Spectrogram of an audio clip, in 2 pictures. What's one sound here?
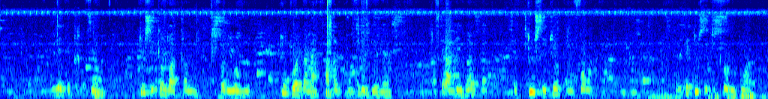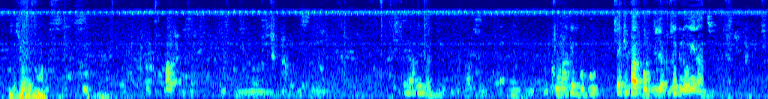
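A man speaks loudly and with animation to a gathering outdoors, some distance away.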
